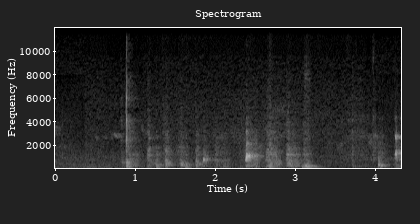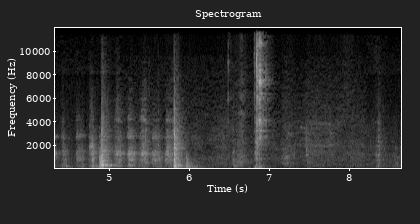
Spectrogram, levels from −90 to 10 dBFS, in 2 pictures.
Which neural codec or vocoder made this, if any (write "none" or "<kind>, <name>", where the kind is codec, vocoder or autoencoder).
none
